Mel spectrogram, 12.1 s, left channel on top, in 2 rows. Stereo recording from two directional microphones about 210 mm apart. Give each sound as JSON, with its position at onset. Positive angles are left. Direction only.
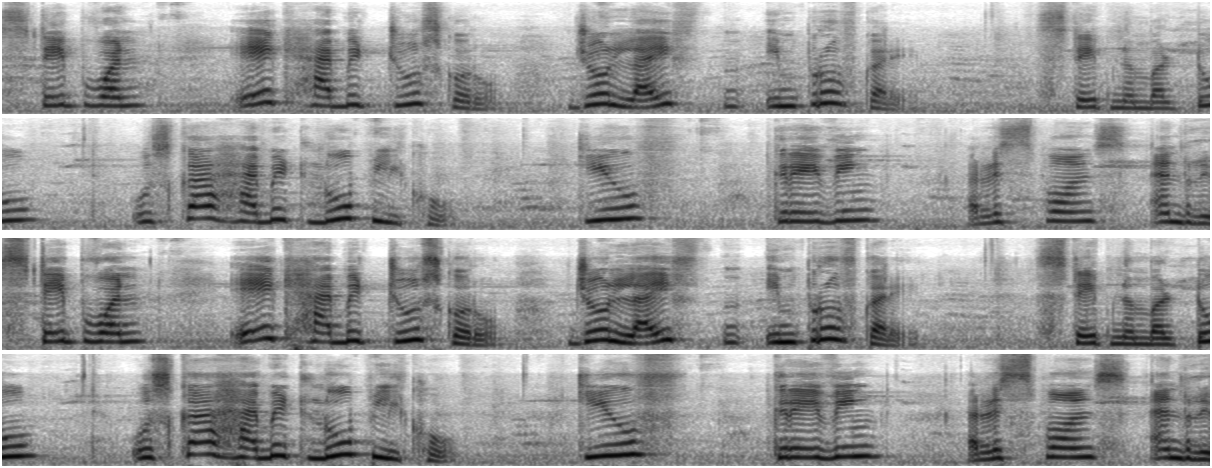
{"t": 0.1, "sound": "a woman's voice", "side_deg": -30}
